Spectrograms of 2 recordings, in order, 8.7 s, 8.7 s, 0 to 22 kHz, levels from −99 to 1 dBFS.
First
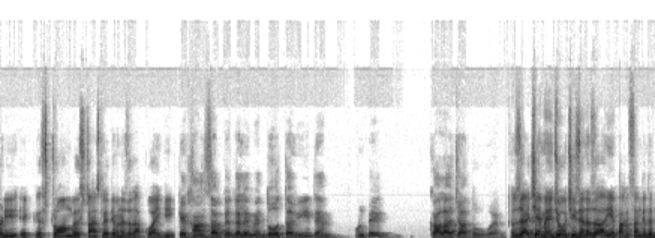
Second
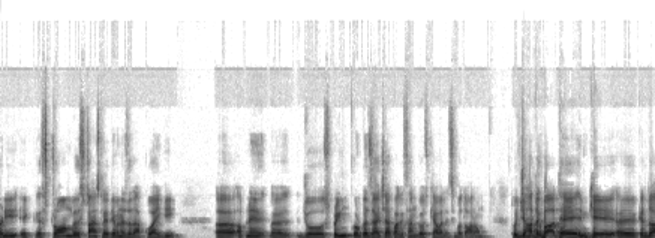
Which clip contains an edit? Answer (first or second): first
